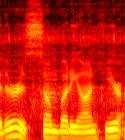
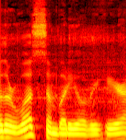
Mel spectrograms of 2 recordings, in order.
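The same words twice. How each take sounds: First: "is" stressed to reverse the correction. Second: "was" stressed as a self-correction. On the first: Player finding an enemy after all, stress on "is". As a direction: lean on "is" in "there is somebody". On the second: Player correcting himself on a vanished enemy, stress on "was". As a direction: lean on "was" in "there was somebody". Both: Real, not acted.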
